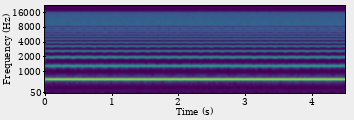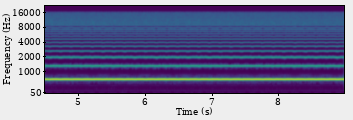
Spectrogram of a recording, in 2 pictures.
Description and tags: Transistor Organ Violin - E5
Sample of an old combo organ set to its "Violin" setting.
Recorded with a DI-Box and a RME Babyface using Cubase.
Have fun!
70s, analog, analogue, combo-organ, electric-organ, electronic-organ, raw, sample, string-emulation, strings, transistor-organ, vibrato, vintage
